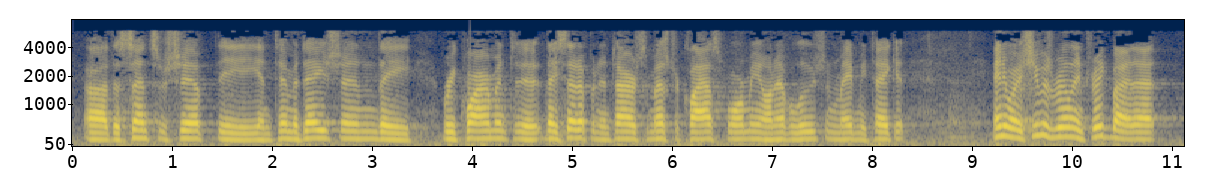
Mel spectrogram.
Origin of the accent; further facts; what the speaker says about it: California, United States; Turns out she grew up just half a mile from where I grew up in California, in the canyon there.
